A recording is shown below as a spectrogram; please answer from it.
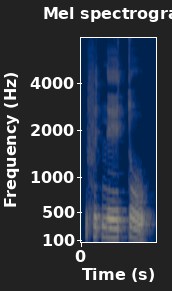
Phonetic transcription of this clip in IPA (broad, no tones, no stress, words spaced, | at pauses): fetn̪eːtːoː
